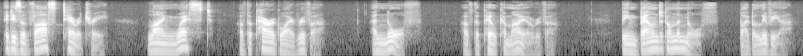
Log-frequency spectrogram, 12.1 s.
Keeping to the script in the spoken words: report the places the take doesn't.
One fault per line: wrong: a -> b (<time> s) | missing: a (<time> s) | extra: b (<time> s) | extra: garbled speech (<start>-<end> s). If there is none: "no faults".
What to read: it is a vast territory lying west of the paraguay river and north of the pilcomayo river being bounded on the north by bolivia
no faults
